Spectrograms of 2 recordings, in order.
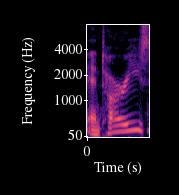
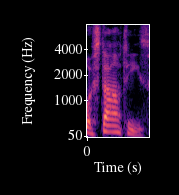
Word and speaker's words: Astartes: Antares and Antes, the fan-made awesomeness. Oh, Astartes.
